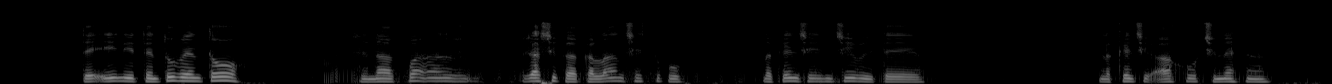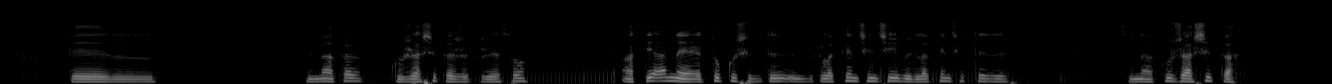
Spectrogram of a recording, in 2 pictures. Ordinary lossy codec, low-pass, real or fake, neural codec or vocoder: MP3, 96 kbps; 7.2 kHz; real; none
